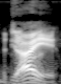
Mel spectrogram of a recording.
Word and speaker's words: Ajayi: Ajayi, which a lot of people thought was going to go in the second round.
